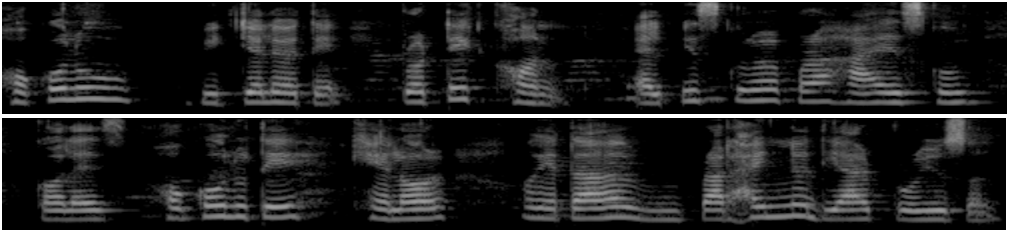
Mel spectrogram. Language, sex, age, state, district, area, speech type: Assamese, female, 18-30, Assam, Dibrugarh, rural, spontaneous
